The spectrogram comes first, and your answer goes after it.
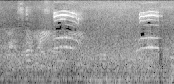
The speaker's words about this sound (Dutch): Ja, dat is ook zo'n geluidje, een beetje miauwend. Dat kunnen ze ook maken.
